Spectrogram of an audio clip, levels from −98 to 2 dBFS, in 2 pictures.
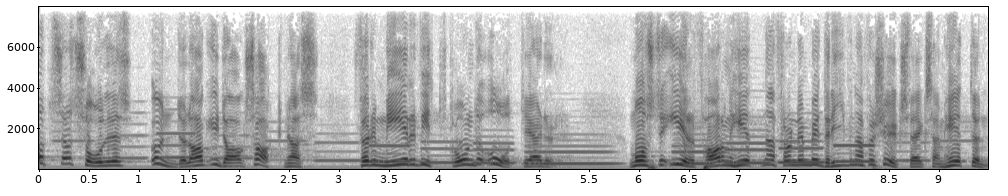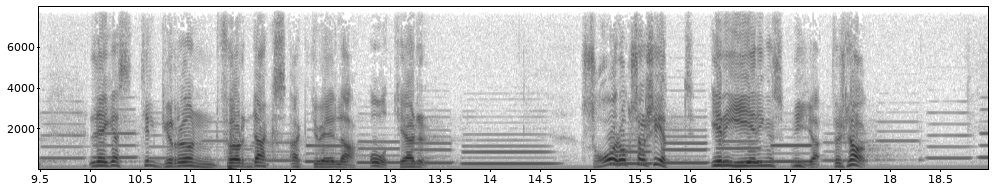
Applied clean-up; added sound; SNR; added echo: none; Wind instrument, woodwind instrument; 11 dB; none.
